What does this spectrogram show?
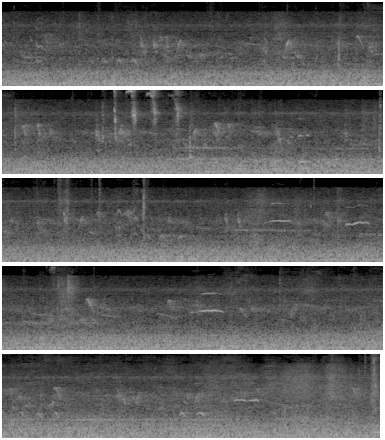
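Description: Outdoor ambience: a steady low background rumble with scattered short bird chirps, and a few sharp clicks about six seconds in.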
